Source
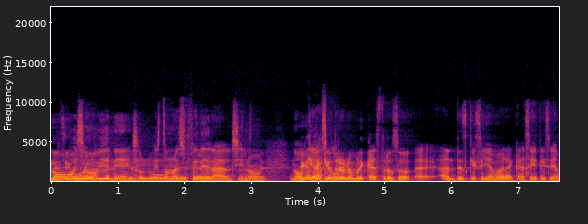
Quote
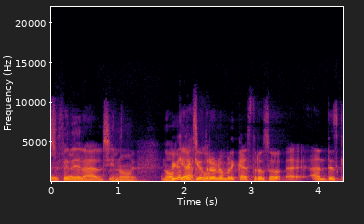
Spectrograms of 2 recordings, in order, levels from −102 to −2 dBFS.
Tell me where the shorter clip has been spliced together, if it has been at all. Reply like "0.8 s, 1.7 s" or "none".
none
